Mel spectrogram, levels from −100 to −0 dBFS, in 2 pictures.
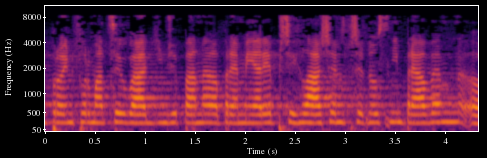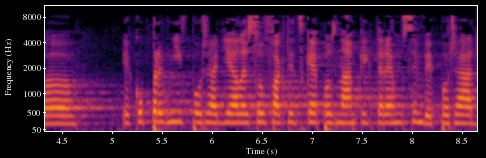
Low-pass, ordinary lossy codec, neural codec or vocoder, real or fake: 9.9 kHz; MP3, 32 kbps; none; real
